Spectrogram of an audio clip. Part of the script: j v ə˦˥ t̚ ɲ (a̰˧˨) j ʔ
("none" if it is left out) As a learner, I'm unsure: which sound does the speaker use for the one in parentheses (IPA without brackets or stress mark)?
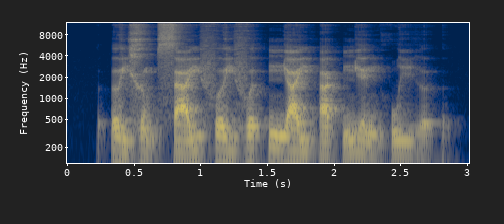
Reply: a˧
